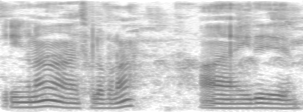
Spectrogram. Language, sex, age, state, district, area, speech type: Tamil, male, 18-30, Tamil Nadu, Mayiladuthurai, urban, spontaneous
